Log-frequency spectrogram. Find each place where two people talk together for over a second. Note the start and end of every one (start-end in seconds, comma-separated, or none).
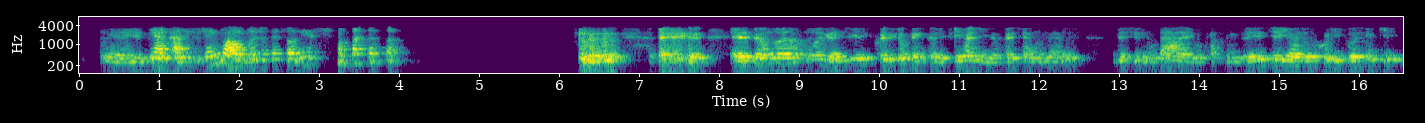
0.9-2.2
